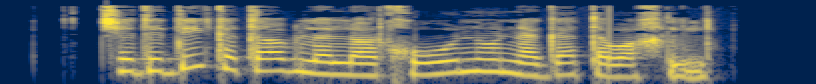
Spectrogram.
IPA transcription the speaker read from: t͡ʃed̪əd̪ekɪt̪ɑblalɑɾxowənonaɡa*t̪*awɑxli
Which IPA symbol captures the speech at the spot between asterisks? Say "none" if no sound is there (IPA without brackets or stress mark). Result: t̪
